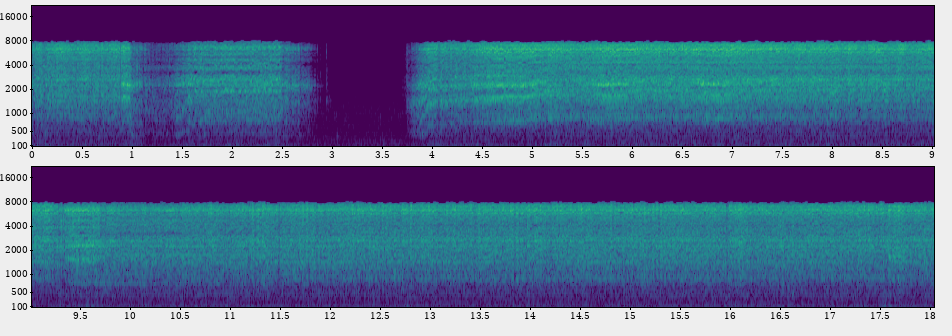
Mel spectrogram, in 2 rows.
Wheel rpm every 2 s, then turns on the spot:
180, 50, 170, 230, 230, 230, 230, 230, 230.
2-4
